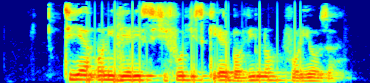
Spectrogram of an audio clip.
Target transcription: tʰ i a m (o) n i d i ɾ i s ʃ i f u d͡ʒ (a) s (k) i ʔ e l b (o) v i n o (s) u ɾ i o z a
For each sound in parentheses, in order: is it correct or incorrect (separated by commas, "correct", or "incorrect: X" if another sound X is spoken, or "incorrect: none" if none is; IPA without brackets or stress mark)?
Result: correct, incorrect: i, correct, correct, incorrect: f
